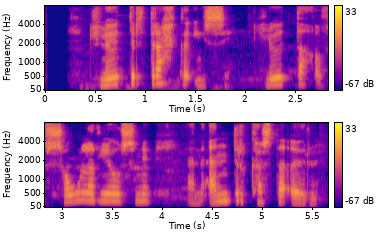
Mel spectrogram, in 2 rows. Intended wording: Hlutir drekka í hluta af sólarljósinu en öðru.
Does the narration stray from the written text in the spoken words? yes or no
yes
